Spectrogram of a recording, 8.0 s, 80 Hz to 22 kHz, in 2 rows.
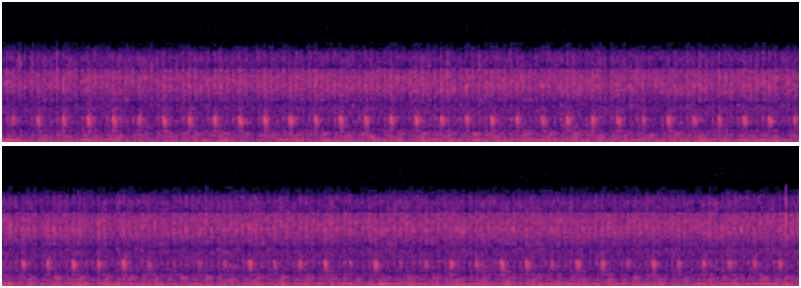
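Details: VW Polo Sedan at cold idle: a light, even ticking knock at about 1.5 per second. A cold-start engine knock; cause suspected, not confirmed.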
